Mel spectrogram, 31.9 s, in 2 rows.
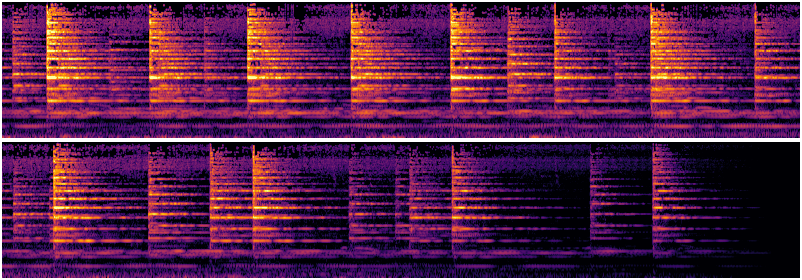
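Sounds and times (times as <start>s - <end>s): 
bells ringing: 0.0s - 31.0s.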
